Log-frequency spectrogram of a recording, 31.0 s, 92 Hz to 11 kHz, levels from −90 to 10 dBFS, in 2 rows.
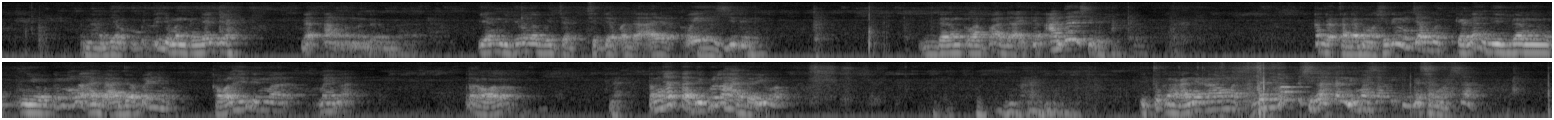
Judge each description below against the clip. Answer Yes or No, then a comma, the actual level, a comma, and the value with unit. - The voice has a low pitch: Yes, low, 130 Hz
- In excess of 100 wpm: Yes, average, 120 wpm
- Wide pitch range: Yes, wide, 8.8 semitones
